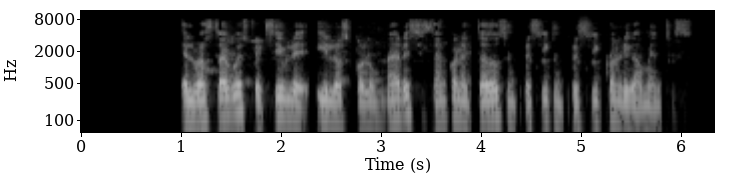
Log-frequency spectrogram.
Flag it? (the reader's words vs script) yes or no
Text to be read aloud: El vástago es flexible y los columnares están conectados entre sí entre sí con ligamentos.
no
